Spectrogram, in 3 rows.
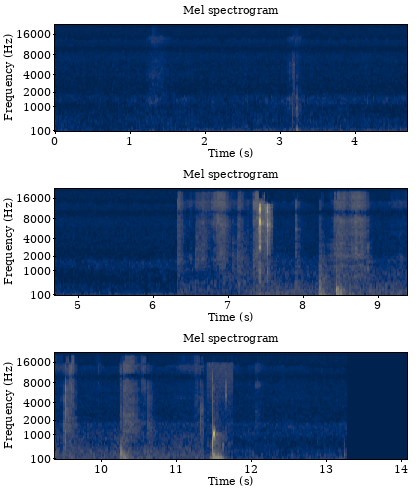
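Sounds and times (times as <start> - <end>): container clicking: 7.4 - 7.6
hollow plop: 11.4 - 11.7.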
